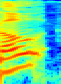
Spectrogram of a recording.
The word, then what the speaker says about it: Lowe: No, a ver, esta Ann Lowe, ¿Lowe lo pronuncio bien? – Sí.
